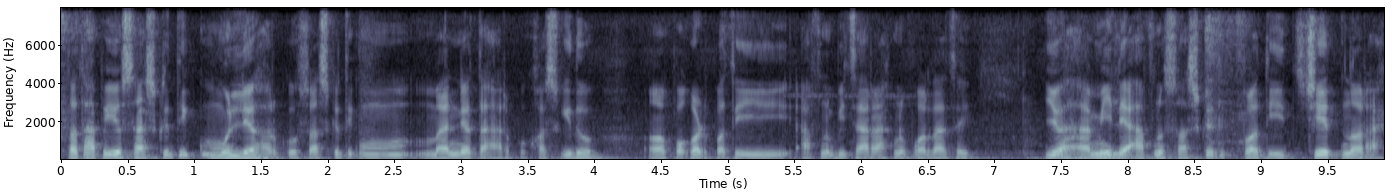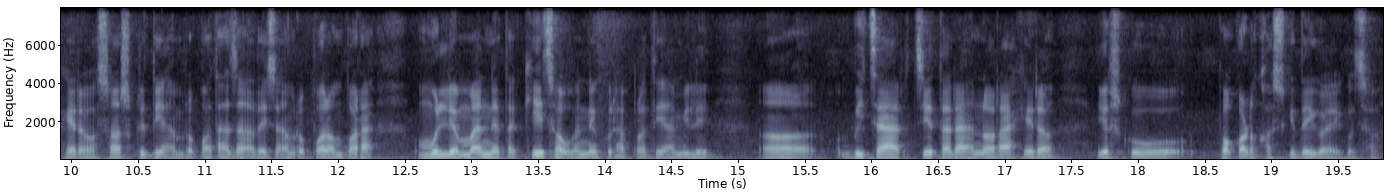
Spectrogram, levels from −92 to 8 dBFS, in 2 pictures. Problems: background sounds at intervals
